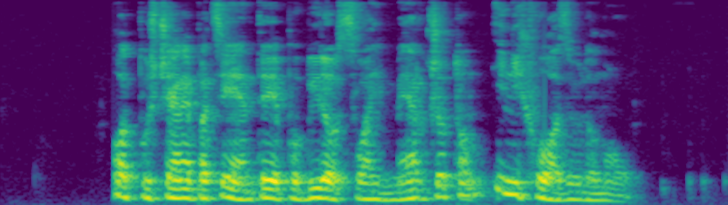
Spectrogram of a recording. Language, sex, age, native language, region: Slovenian, male, 30-49, Slovenian, Central Slovenia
